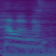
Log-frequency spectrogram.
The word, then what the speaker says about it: Helena: Helena or Helena? Helena. Yeah, it's the German pronunciation.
